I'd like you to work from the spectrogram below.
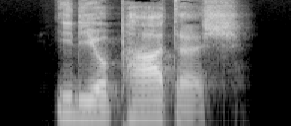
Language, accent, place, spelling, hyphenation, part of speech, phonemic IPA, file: German, Germany, Berlin, idiopathisch, idio‧pa‧thisch, adjective, /idi̯oˈpaːtɪʃ/, De-idiopathisch.ogg
- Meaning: idiopathic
